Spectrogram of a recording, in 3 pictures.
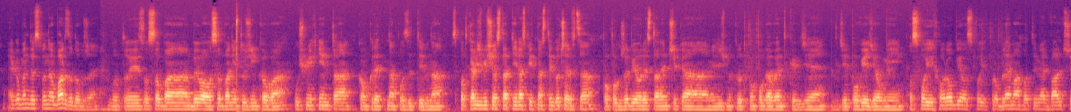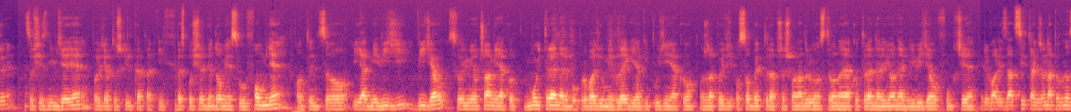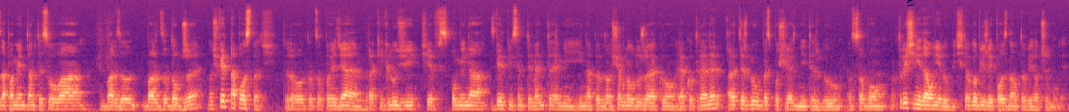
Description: Postać tę wspominał na pomeczowej konferencji Jacek Magiera.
